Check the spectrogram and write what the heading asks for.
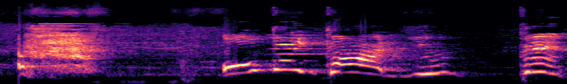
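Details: A loud sharp sneeze-like burst faked as a prank, with a spray onto the client's hair, followed by surprised voices and laughter; simulated sneeze.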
